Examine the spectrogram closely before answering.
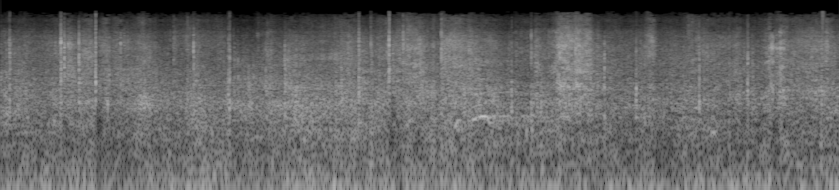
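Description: Hockey sticks clack against a puck and each other on ice.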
